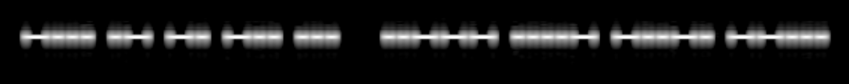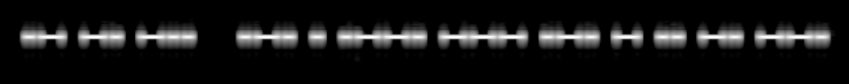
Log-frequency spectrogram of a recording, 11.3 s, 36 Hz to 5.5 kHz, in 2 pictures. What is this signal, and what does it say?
Morse code, heard as a keyed tone, about 25 wpm, 600 Hz. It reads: BANDS 24/7 AND REPORTING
